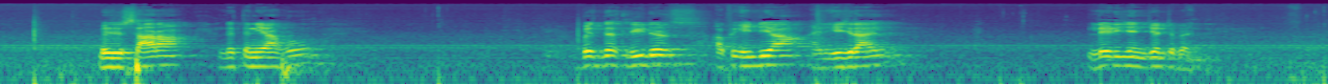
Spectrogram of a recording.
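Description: An elderly man speaks through a microphone in short phrases with long pauses.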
